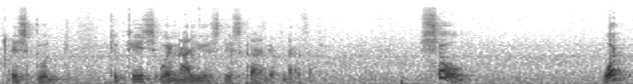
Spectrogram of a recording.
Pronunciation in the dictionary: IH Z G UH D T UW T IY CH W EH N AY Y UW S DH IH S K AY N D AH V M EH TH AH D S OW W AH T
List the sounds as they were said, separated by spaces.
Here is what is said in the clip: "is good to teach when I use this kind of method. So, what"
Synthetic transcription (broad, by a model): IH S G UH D T UW T IY CH W EH N AY Y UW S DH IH S K AY N D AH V M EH S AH S OW W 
